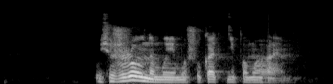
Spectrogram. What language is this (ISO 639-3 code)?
bel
